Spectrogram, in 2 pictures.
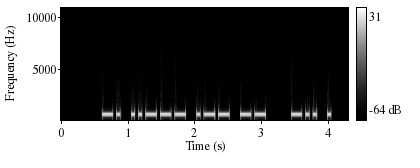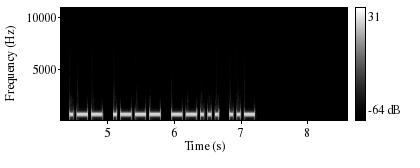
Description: Morse code, heard as a keyed tone, about 22 wpm, 700 Hz. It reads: N2WM DE WJ7U
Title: USA Callsign DE Callsign - 4 Characters - 22wpm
